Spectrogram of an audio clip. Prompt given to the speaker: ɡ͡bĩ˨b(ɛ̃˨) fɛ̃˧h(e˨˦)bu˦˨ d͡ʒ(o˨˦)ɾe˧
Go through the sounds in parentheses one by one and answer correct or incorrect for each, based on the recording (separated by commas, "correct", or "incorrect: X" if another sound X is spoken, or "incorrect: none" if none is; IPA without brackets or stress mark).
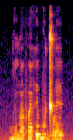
correct, incorrect: e˦, correct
